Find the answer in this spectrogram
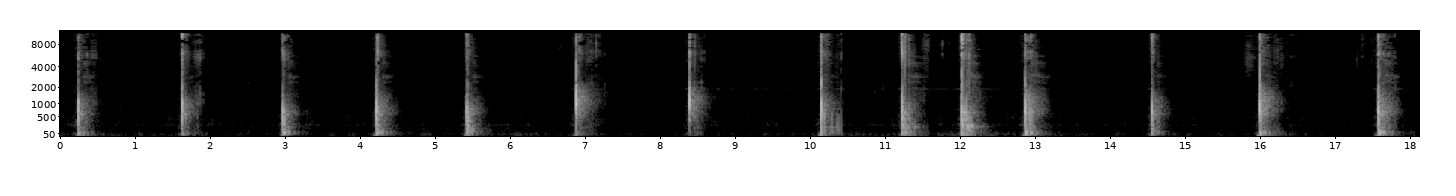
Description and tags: I created this sound by taking two large cobblestone blocks and hit one against the other. Good for sound design. There is a little rattle on some of the heavier hits, it couldn't be helped since the block is so heavy.
blocks, cobble, cobblestone, foley, heavy, hit, impact, knock, large, rocks, stone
